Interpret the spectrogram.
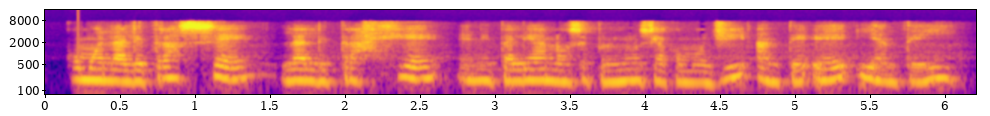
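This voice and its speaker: A woman's voice: on the low side, vocal fry, a little mellow, breathy edge. A woman teaching a language lesson, carefully spelling out each letter and example word. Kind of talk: slow, methodical teaching. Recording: dull, lo-fi recording.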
